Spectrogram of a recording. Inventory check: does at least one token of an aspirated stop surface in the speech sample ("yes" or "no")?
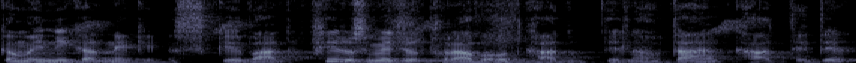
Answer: yes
